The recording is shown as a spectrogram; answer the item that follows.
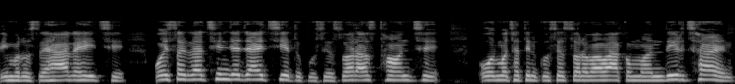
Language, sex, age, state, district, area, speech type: Maithili, female, 45-60, Bihar, Darbhanga, urban, spontaneous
